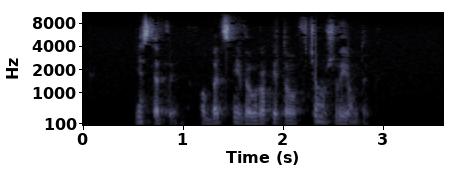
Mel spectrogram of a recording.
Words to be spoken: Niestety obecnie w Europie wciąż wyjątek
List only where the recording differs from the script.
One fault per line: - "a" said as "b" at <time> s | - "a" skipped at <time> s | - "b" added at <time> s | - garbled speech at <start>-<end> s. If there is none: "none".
- "to" added at 2.0 s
